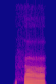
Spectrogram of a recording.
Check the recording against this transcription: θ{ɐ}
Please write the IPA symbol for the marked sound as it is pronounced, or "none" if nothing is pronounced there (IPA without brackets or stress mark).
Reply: a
